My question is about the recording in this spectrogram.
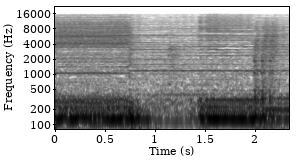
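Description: Electronic music playing out of Ableton Live while an Effectrix glitch effect is applied: a held low note that drops out for about half a second near the middle and then comes back.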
